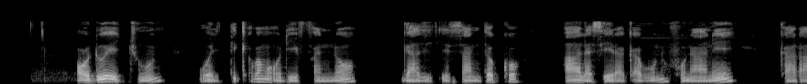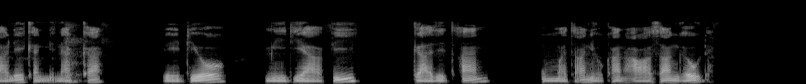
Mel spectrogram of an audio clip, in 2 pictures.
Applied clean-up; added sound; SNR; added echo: none; none; none; none.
